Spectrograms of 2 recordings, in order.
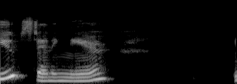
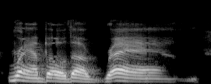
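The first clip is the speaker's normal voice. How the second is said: slow, loud and weighty; dramatic booming announcement; 5 semitones lower, 7 dB louder, slower than usual. A narrator's reading. Narrator announcing the ram to listening children, slow and booming. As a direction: boom out the name like a fanfare. Narrator booms the ram's name.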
